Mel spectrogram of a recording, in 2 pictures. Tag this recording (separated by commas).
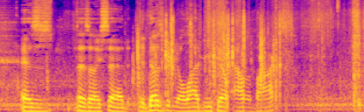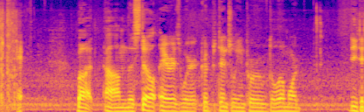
Speech, inside a small room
